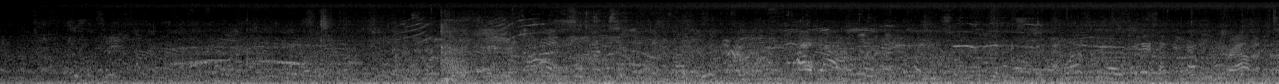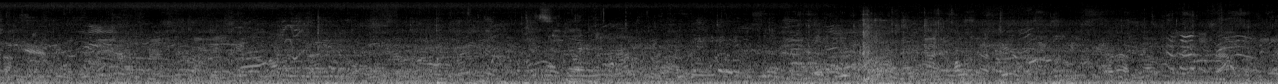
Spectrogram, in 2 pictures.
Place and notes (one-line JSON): {"title": "Fun at Barton Springs, Austin, Texas - Fun at Barton Springs", "date": "2012-05-20 14:37:00", "description": "Fun with friends at Barton Springs in Zilker Park. Carefree people, swimming, diving board, distant drumming, laughter, families, splashing water.\nChurch Audio CA-14 omnis with binaural headset > Tascam DR100 MK-2", "latitude": "30.26", "longitude": "-97.77", "altitude": "145", "timezone": "America/Chicago"}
